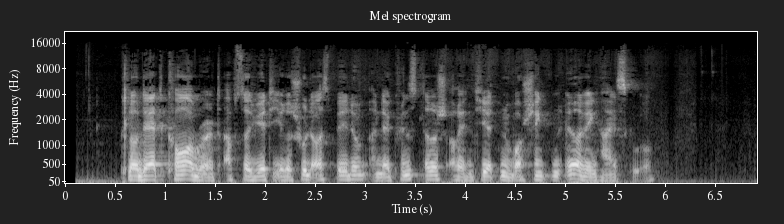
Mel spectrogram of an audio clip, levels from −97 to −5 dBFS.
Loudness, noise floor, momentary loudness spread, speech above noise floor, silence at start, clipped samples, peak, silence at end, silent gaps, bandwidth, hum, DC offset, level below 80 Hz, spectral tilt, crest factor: -24 LUFS; -62 dBFS; 9 LU; 38 dB; 0.2 s; under 0.1%; -6 dBFS; 1.05 s; none; 15 kHz; none; under 0.1%; -46 dBFS; -5.5 dB/octave; 18 dB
